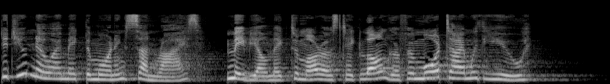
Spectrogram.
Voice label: Female Joke; Valentine; Khepri; Smite

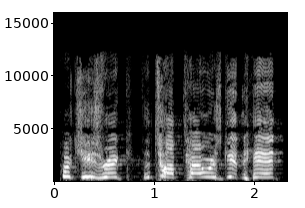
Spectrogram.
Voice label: announcer top tower under attack; Rick and Morty

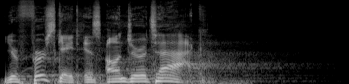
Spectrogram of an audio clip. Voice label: Announcer Match Under Attack Gate First

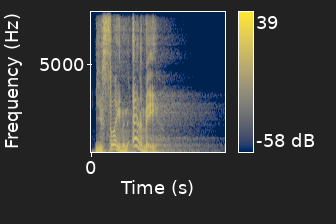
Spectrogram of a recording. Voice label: Announcer Vox Match Slain Enemy; Paladins

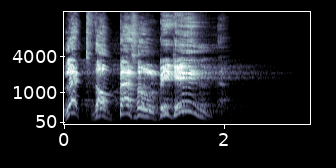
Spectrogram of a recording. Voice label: Announcer Match Start; Bomb King; Paladins

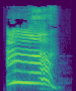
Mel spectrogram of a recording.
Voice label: anger, ru; Dota 2

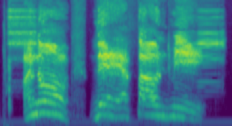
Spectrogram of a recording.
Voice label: low; Awesomenauts

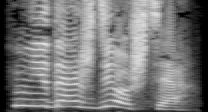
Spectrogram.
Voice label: deny, ru; dota2

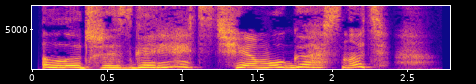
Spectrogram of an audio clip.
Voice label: death, ru; Lina; dota2

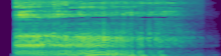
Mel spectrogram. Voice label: happy; grimstroke

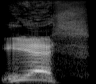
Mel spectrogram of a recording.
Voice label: Emote Yes; Paladins; Dark Lord

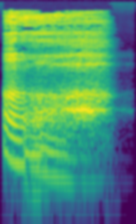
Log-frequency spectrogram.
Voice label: happy; Snapfire

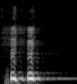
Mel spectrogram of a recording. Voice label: happy; antimage

